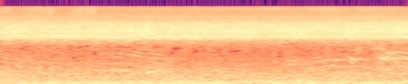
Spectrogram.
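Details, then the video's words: Summer cicada chorus over a school playground: steady, bright, shimmering hiss holding at one level without pause, while distant voices mutter faintly below. "한 여름 운동장에서 매미가 울고 있다 - 여름의 소리, 학교 종소리, 매미 울음소리"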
